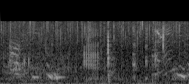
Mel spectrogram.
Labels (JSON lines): {"label": "biophony, dolphin", "recorder": "SoundTrap 500"}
